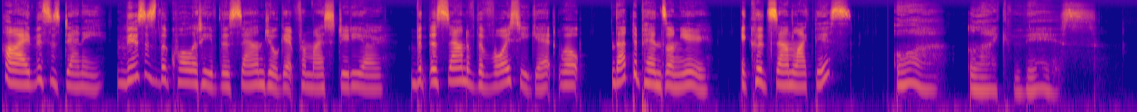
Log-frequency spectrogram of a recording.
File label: Studio Quality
